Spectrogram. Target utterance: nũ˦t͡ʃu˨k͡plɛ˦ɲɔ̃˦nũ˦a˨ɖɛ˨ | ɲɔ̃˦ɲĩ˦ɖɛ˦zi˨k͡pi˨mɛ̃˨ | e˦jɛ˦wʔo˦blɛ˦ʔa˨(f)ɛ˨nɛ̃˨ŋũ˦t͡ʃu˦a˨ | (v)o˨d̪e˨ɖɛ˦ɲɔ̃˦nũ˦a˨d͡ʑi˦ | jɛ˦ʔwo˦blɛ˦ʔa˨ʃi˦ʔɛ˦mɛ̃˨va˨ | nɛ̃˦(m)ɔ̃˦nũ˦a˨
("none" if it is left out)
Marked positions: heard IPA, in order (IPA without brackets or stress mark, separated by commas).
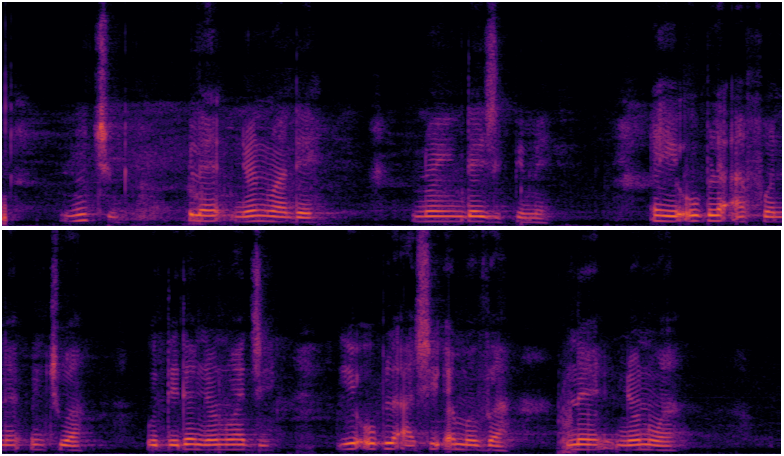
f, w, ɲ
